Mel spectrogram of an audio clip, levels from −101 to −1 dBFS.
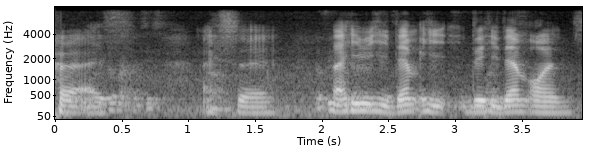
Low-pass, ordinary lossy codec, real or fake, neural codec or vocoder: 7.2 kHz; none; real; none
